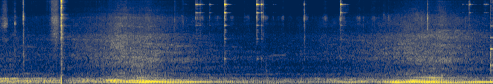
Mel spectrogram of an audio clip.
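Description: A few sharp metal clicks as the loosened nut of a scooter's CVT rear pulley is spun off by hand against its chain holder tool, over a low vehicle rumble that swells and fades twice.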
